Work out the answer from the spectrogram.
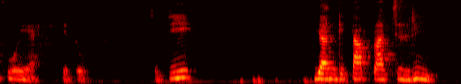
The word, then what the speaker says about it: Fourier: deret fourier dan transformasi fourier Nah itu tulisannya kurir ya itu bahasa Perancis Kebanyakan orang badannya fourier gitu sesuai dengan Bahasa Indonesia tetapi itu kalau dalam bahasa Perancis bacanya foya itu jadi yang kita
